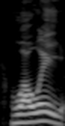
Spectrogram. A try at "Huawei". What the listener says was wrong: Yeah, it's Huawei. There's no who.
